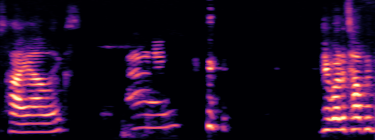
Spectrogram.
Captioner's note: laughs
